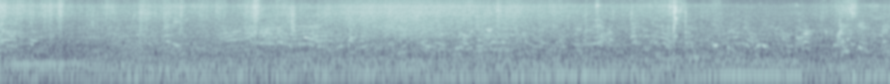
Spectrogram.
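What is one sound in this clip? Plastic bags rustle as fish are packed.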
